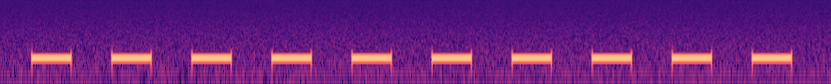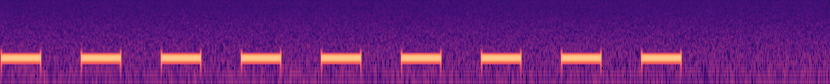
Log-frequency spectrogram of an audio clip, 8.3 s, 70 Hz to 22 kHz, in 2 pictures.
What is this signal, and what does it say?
Telephone call progress tone (single-tone plan, as in most of Europe), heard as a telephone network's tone, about 420 Hz, 0.2 s on and 0.2 s off. Congestion tone.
